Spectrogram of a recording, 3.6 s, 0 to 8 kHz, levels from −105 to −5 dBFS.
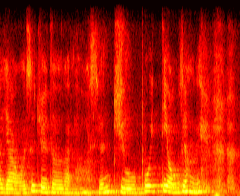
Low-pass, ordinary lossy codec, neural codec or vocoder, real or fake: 7.2 kHz; Opus, 32 kbps; none; real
